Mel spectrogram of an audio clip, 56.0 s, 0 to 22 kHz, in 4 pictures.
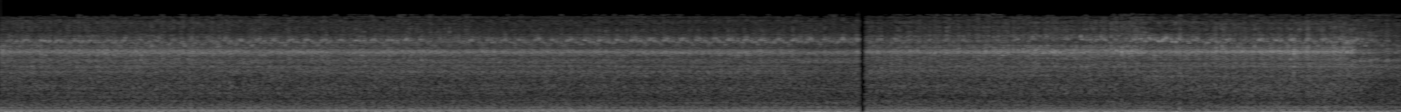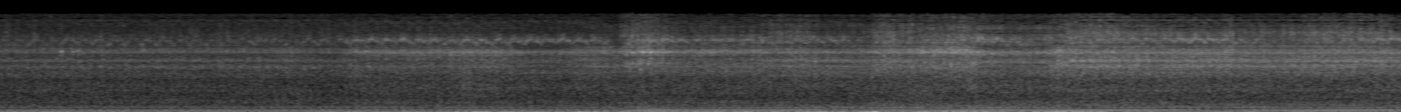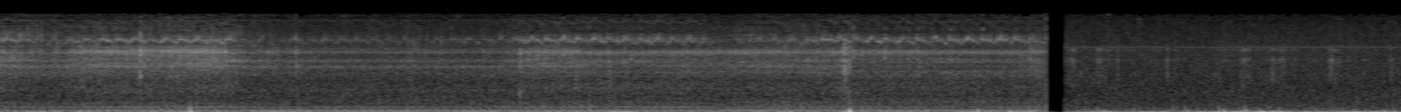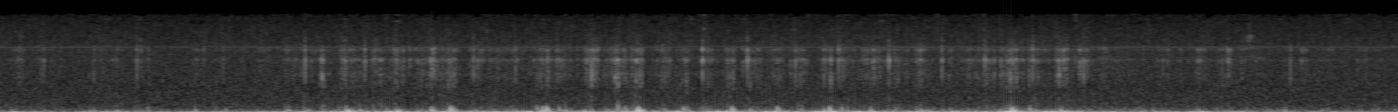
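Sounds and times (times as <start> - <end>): high whine: 0.0 - 56.0
tractor engine running: 0.0 - 56.0.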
